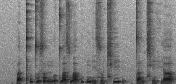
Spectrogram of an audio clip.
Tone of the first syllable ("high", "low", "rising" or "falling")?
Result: low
